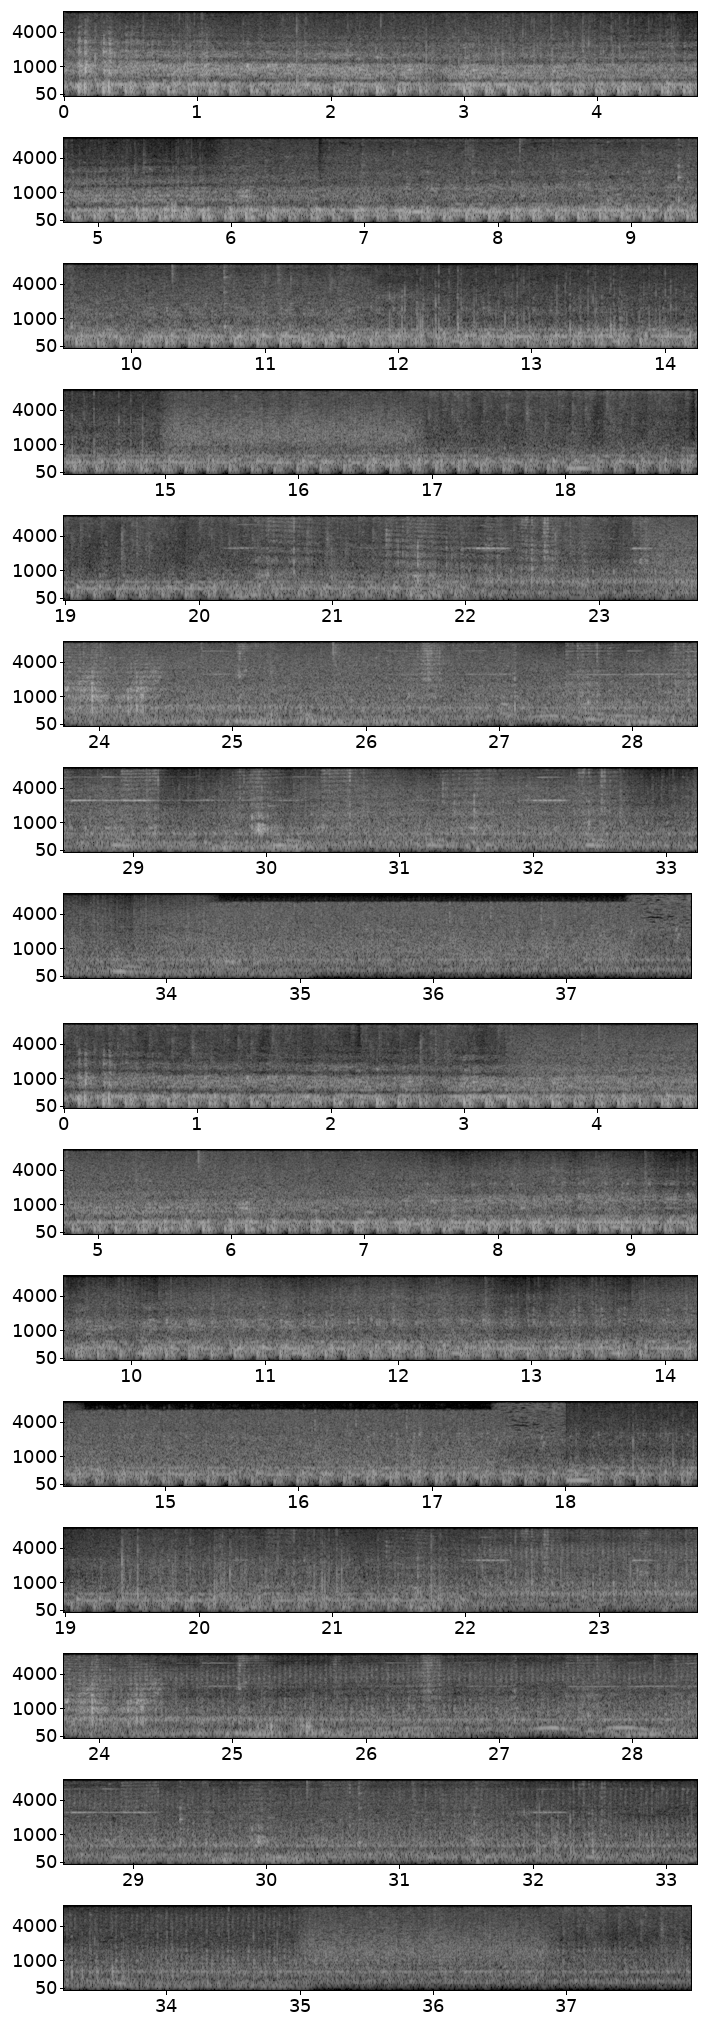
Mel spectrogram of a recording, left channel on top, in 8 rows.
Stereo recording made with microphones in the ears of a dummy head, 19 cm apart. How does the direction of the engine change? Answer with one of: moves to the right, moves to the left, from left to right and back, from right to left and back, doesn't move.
moves to the right.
